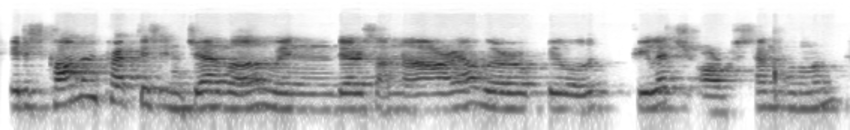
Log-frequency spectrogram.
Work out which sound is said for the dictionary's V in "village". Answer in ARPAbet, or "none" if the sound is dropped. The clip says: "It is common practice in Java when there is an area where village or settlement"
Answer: F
